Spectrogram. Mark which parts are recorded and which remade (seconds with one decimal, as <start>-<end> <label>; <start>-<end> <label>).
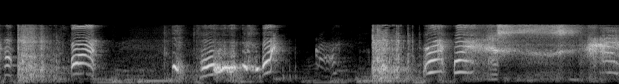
0.0-0.5 remade; 0.5-1.3 recorded; 1.3-2.4 remade; 2.4-4.1 recorded; 4.1-6.2 remade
